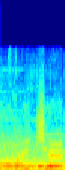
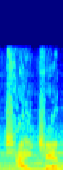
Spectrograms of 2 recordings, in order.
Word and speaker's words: Chai Chen: And right away, Noel, they go down low to Kai Chen, and that has been successful for the Wolf Warriors. Yeah, I've been told his name is actually Chai Chen, the way we pronounce it.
